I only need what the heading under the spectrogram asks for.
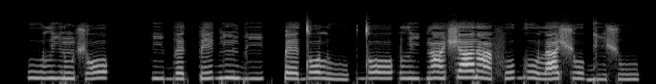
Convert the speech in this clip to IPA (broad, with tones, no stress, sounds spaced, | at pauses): u˨ l i˨ ɾ ũ˨ ʃ ɔ˨˦ | i˨ b ɛ˨ k͡p e˨˦ ɡ ĩ˦ b i˧ | k͡p ɛ˨ d ɔ˧ l u˨ | d ɔ˧ | l i˨ ɡ ã˧ ʃ a˦ ɾ ã˦˨ f o˨˦ ɡ o˦˨ l a˨˦ ʃ o˦˨ ɡ i˨ ʃ u˧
